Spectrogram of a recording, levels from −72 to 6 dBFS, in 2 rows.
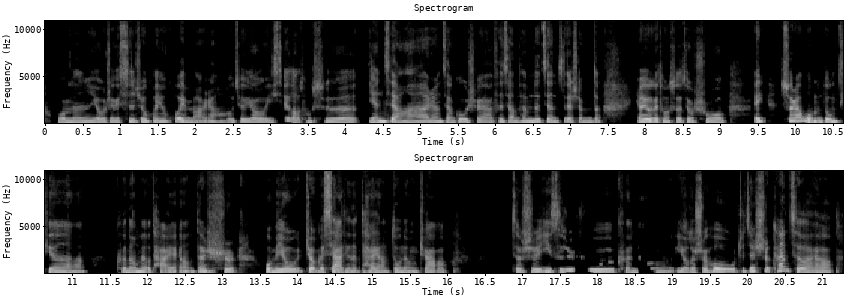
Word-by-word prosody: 我 185 -2 -1
们 195 +3 +1
有 190 -3 -1
这 180 - -3
个 180 - -1
新 230 +5 -1
生 240 +2 +1
欢 240 -2 -1
迎 220 - +1
会 255 +1 +3
嘛， 180 -2 -3
然 - - -3
后 210 +3 -6
就 215 -1 -2
有 185 -3 -1
一 - - -5
些 200 +1 -6
老 180 -1 -3
同 195 +3 -5
学 185 -1 -2
演 195 +4 +4
讲 215 -6 +3
啊， 220 +4 -1
然 220 0 -1
后 225 - +2
讲 200 -4 -3
故 230 +2 +1
事 220 -1 -5
啊， 200 -1 -3
分 225 +2 -2
享 210 -2 -1
他 210 +2 -1
们 215 - +4
的 210 - +3
见 210 -2 0
解 210 -2 -1
什 190 -1 -4
么 200 0 -2
的。 220 - -4 0.5
然 225 +1 +3
后 - - +8
有 205 - +6
个 200 - +4
同 210 -1 0
学 215 - -2
就 200 -2 -2
说， 195 0 -3 0.4
哎， 260 0 +4 0.2
虽 330 - +1
然 330 +1 +2
我 265 - +5
们 240 -5 +3
冬 225 0 +4
天 225 -1 -1
啊， 215 +3 -2 0.4
可 200 - -1
能 190 +2 +3
没 215 - +6
有 205 - 0
太 - - -2
阳， 260 -3 -3
但 240 -2 +2
是 220 -1 -1 0.4
我 - - +4
们 205 +3 +5
有 210 +1 +4
整 210 -7 +3
个 185 - +1
夏 205 +2 +4
天 205 -1 -2
的 - - -2
太 200 -3 -1
阳 185 +3 -1
都 205 0 -1
能 195 +1 -1
照。 195 +3 -4 0.8
就 235 - -1
是 220 -1 +1
意 240 - +2
思 220 -1 -2
就 - - 0
是 405 - 0 0.2
说， 210 0 +2
可 195 -3 -6
能 180 - 0 0.5
有 215 -6 -2
的 190 - -2
时 215 +5 0
候 235 -1 +4
这 240 +1 -8
件 275 +3 +3
事 285 - 0
看 355 +5 0
起 315 - -1
来 180 -3 +2
啊， 170 0 -1
210 Hz, 270 characters per minute, -23 LUFS, 195-230 Hz, 0.8 s, 后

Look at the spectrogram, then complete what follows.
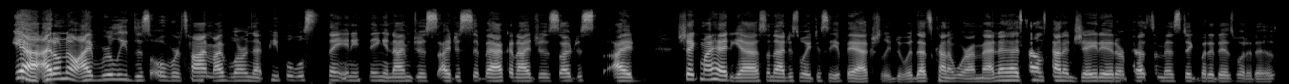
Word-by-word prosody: yeah, 310 - +10
I 225 - +9
don't 255 +1 +3
know, 265 - +4
I 195 - +6
really 230 +2 -4
just 190 -2 0
over 185 -1 -9
time, 190 0 0
I've 180 0 -1
learned 180 0 -7
that 165 - -6
people 200 -1 -12
will 190 - -11
say 200 -1 -2
anything, 185 0 -8
and 165 - -7
I'm 170 +1 -2
just 170 -1 +3
I 170 -1 -1
just 180 +1 +3
sit 180 - -5
back, 170 0 +2
and 175 -2 -4
I 160 +1 +1
just 160 0 0
I 175 0 -1
just 180 +8 +3
I 165 0 +2 0.4
shake 240 0 +1
my 225 -1 +2
head 205 -6 +4
"Yes," 160 +1 0
and 180 - -9
I 170 - +3
just 175 0 -8
wait 160 -2 -7
to 170 - -16
see 155 -4 -2
if 155 - -13
they - - -3
actually 135 0 -2
do 130 - -15
it, 140 - -9
that's 155 0 0
kinda 165 -3 -3
where 145 -2 -7
I'm 140 +1 -6
at, 140 - +1
and - - +1
that 190 -1 +1
sounds 195 -2 +1
kinda 180 -2 +1
jaded 160 0 -2
or 155 - -6
pessimistic, 165 -1 -5
but 160 - -9
it 155 - -7
is 145 +1 -8
what 150 - -12
it - - -16
is. 130 +2 -11
170 Hz, 290 wpm, -25 LUFS, 160-185 Hz, 0.4 s, yeah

